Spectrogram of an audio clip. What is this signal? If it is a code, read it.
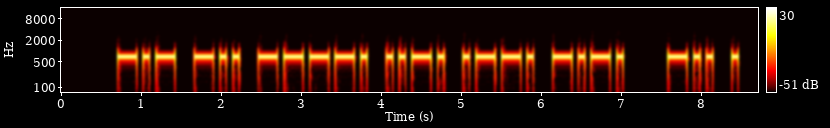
Morse code, heard as a keyed tone, about 15 wpm, 700 Hz. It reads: KD9FPC DE
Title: USA Callsign DE Callsign - 6 Characters - 15wpm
